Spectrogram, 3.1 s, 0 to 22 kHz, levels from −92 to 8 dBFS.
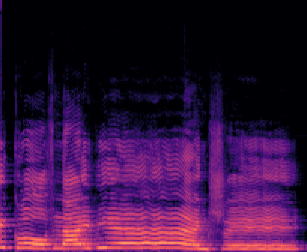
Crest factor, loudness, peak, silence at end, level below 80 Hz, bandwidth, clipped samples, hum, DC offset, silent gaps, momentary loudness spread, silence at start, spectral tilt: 12 dB; -19 LUFS; -8 dBFS; 0.1 s; -64 dBFS; 12 kHz; under 0.1%; none; under 0.1%; none; 7 LU; 0 s; 0 dB/octave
